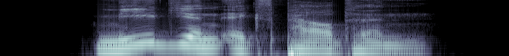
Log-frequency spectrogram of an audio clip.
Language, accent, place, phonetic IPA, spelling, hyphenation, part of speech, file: German, Germany, Berlin, [ˈmeːdi̯ənʔɛksˌpɛʁtɪn], Medienexpertin, Me‧di‧en‧ex‧per‧tin, noun, De-Medienexpertin.ogg
- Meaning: female media expert, female expert on the media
